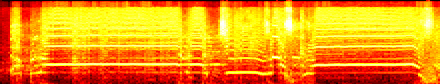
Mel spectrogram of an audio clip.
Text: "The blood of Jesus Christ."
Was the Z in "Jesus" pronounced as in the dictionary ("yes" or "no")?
yes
